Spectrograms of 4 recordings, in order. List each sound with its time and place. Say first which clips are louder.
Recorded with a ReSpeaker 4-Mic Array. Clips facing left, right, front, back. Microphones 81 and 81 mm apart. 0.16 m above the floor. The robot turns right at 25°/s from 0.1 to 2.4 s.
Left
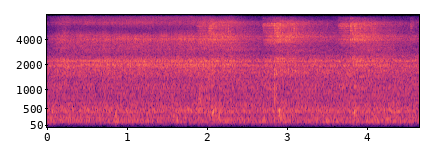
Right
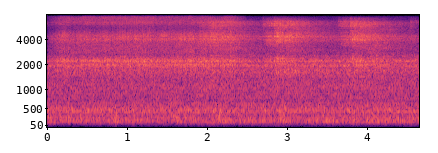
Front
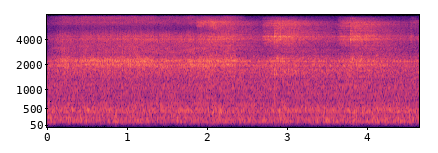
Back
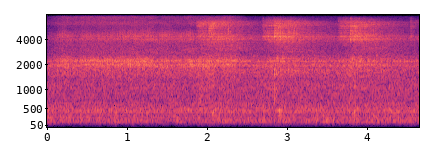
1.9 s a running tap: left 1 dB, even; 95° left, 5.5 m; by 4.6 s 110° left, 5.5 m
